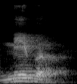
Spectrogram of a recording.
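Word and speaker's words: neighbour: नेबर के spelling सबके लिए बहुत मुश्किल होते हैं, नेबर। अब ध्यान दीजिएगा, NEIGH, एन को न बोलिए और EIGH को ए बोलिए, ने हो गया।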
